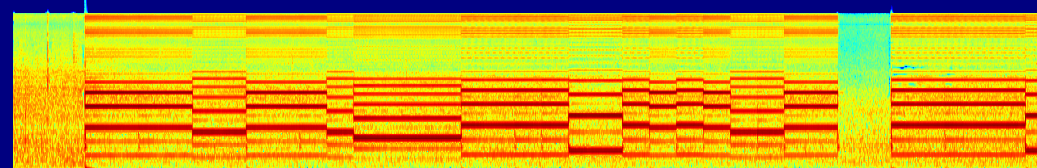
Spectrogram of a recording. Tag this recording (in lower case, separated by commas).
music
